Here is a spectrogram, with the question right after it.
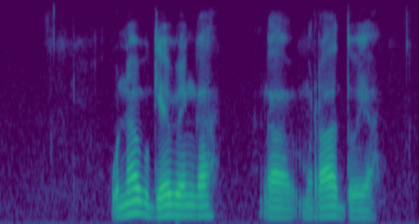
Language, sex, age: Venda, male, 19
